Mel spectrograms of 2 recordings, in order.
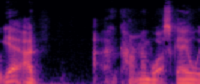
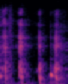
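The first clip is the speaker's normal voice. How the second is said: goblin giggle; 7 dB quieter than usual. Real, not acted. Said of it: "that was a goblin giggle".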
